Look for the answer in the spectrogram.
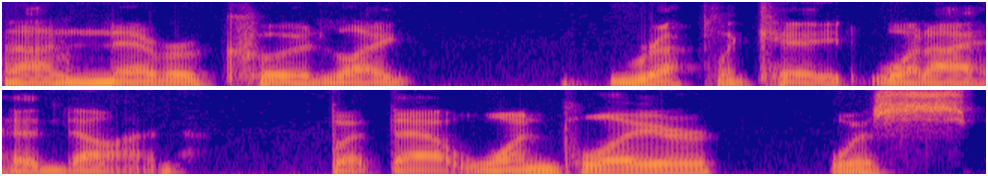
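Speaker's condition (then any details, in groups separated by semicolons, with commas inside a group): No condition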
